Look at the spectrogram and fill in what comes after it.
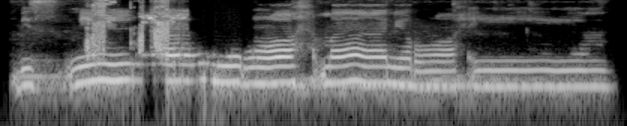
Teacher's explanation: hak bersih dari tengah tenggorokan.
